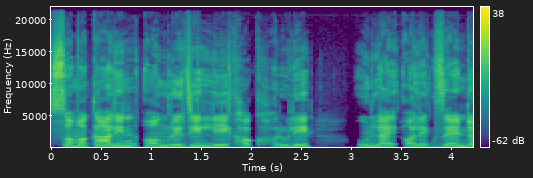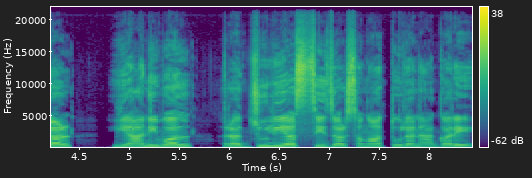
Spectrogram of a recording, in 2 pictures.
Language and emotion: Nepali, neutral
